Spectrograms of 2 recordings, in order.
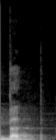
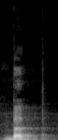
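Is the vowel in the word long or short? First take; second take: short; short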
